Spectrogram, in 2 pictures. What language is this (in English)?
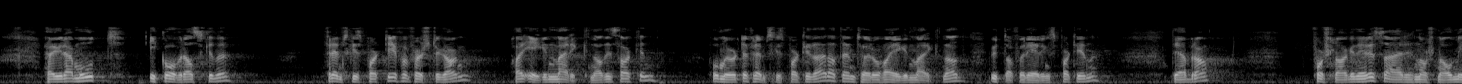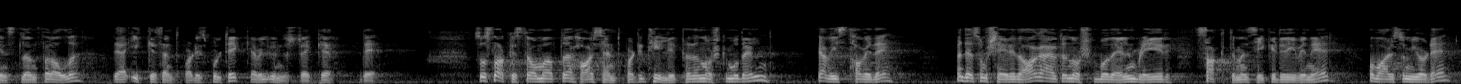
Norwegian Bokmål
